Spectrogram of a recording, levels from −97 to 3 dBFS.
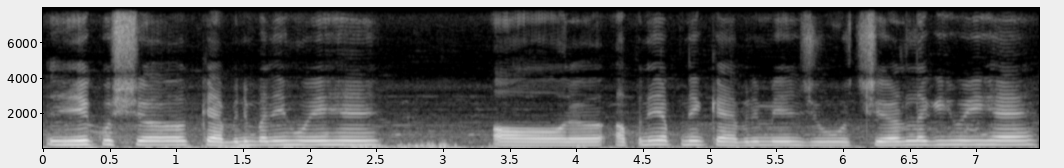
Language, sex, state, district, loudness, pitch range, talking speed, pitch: Hindi, female, Punjab, Kapurthala, -16 LUFS, 195-225 Hz, 135 wpm, 215 Hz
